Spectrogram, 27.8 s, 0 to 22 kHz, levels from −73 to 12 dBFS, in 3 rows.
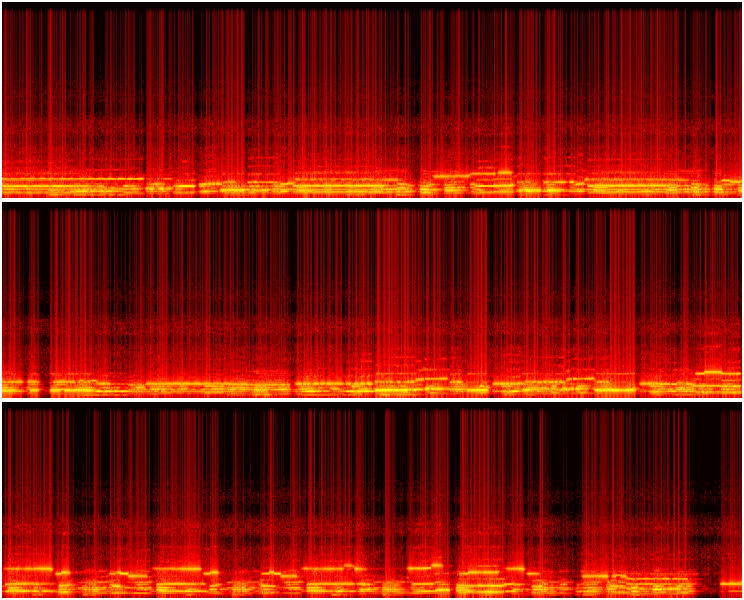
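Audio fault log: Throughout: planar audio read as interleaved. Each 10 ms block is stored as all its left samples followed by all its right samples, but the player treats it as alternating left-right pairs. So every block plays twice at double speed, once for each channel, and the overall pace still comes out right. With blocks this short you don't really hear an octave jump. Instead there's a robotic buzz riding on everything at the 100 Hz block rate.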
